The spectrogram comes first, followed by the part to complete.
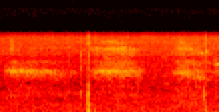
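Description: Faint sniffing or breathing close to the microphone, in a few short puffs, with a single soft click about a second in.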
